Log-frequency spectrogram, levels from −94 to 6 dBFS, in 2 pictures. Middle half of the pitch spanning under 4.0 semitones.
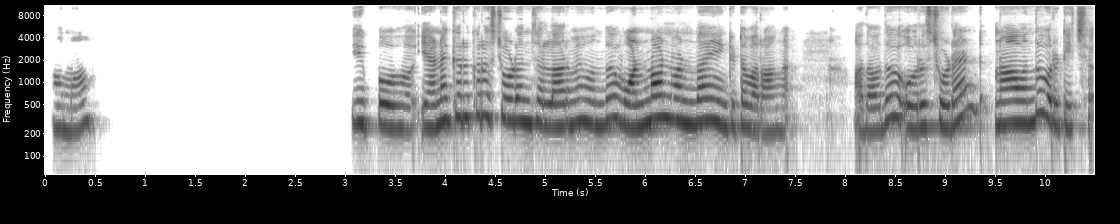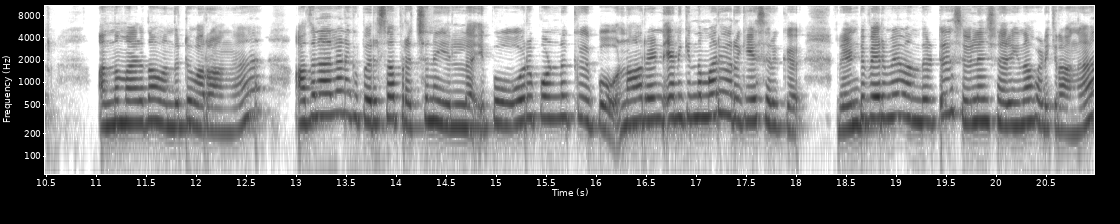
Yes: average, 3.4 semitones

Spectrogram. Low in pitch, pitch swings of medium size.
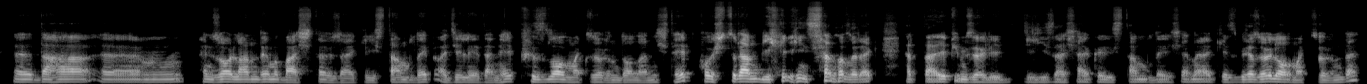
No: low, 115 Hz; narrow, 2.3 semitones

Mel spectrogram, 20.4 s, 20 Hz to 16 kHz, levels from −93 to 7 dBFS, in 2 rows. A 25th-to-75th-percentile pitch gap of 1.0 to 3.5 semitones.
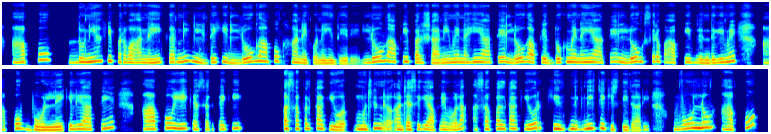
No: average, 4.1 semitones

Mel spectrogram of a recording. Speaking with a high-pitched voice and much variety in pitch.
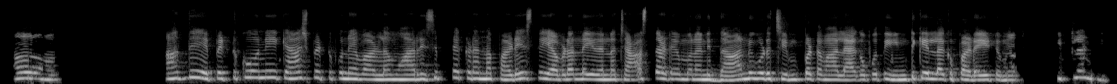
No: high, 245 Hz; average, 3.2 semitones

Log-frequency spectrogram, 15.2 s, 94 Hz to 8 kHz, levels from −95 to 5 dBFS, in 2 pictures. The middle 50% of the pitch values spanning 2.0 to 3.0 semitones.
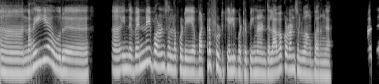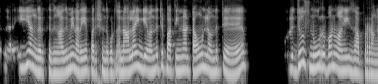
No: average, 4.0 semitones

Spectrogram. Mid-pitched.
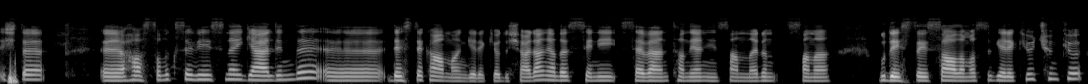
Yes: medium, 180 Hz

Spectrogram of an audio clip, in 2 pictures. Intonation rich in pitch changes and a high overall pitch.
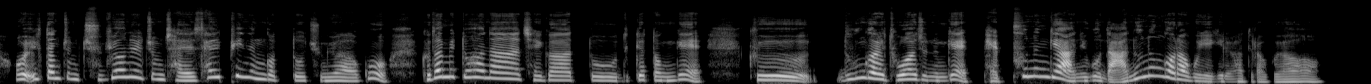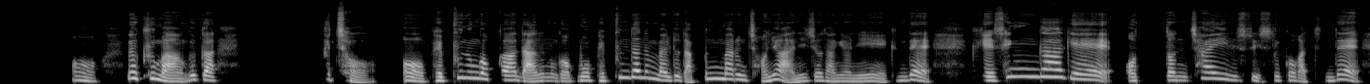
Yes: wide, 7.9 semitones; high, 195 Hz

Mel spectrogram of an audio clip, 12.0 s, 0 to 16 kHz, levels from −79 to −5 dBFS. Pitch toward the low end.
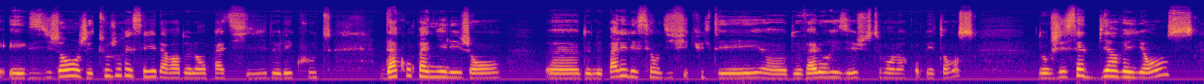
No: high, 190 Hz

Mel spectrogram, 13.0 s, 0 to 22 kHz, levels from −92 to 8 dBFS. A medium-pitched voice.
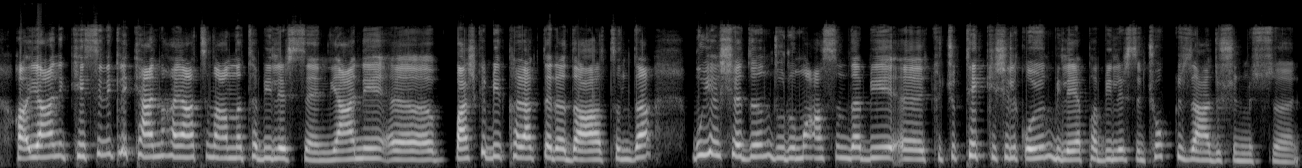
No: high, 240 Hz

